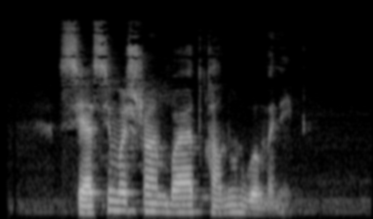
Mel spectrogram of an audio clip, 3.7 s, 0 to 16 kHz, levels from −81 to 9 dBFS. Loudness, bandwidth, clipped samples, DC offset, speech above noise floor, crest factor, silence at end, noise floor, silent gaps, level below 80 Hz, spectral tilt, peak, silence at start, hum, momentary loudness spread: -21 LUFS; 11.5 kHz; under 0.1%; under 0.1%; 33 dB; 20 dB; 0.85 s; -55 dBFS; none; -68 dBFS; -4 dB/octave; -2 dBFS; 0.5 s; none; 15 LU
